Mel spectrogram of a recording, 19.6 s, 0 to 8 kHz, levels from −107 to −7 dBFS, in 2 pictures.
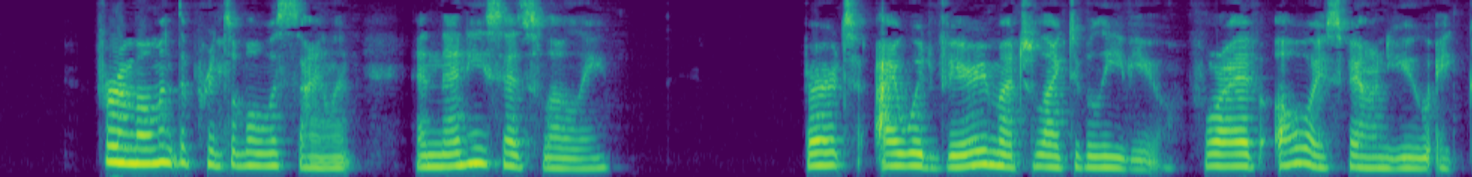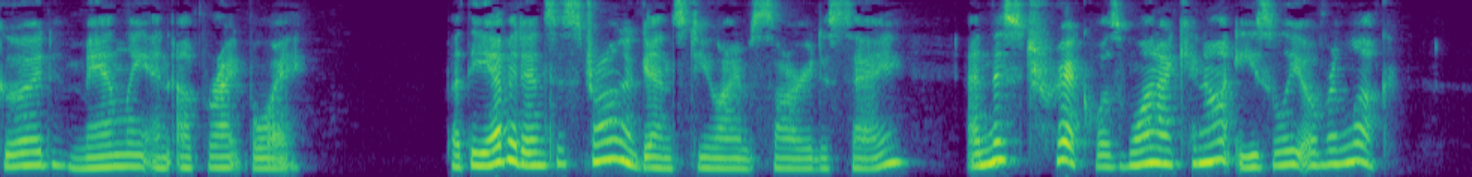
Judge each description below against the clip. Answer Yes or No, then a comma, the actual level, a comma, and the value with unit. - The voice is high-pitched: Yes, high, 200 Hz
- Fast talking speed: No, average, 165 wpm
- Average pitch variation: Yes, average, 4.7 semitones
